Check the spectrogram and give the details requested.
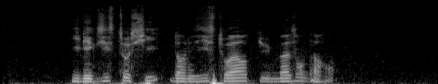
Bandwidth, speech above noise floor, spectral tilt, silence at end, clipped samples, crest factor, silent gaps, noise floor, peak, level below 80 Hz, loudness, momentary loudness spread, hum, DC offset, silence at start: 16.5 kHz; 35 dB; -5.5 dB/octave; 1.05 s; under 0.1%; 24 dB; none; -60 dBFS; -4 dBFS; -32 dBFS; -28 LUFS; 9 LU; none; under 0.1%; 0.7 s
